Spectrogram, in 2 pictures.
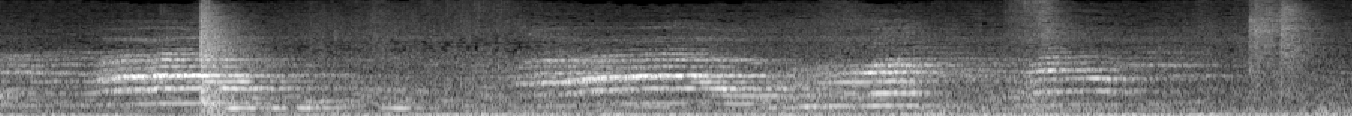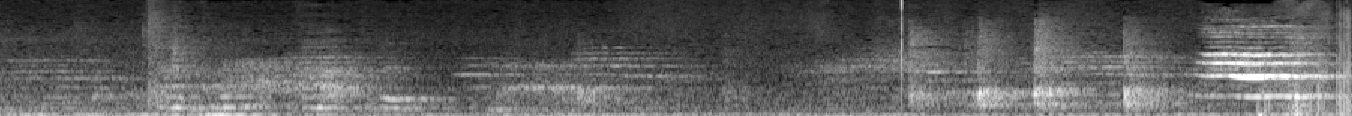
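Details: House cat producing a long series of short wavering meows, some rising and some falling, broken by sharp clicks and knocks, with a louder meow at the close.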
